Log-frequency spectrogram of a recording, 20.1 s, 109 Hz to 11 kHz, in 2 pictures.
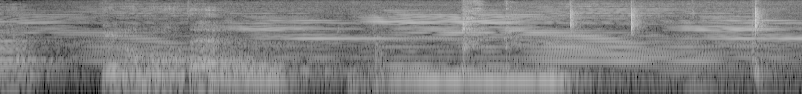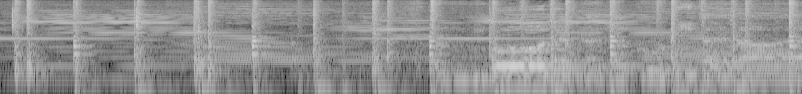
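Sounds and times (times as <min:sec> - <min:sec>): sustained many-toned drone: 0:00.0 - 0:20.0
hand percussion strikes: 0:05.8 - 0:08.1, 0:09.4 - 0:20.0.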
